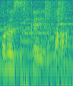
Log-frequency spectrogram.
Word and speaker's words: bruschetta: Ça s'écrit bruschetta, mais ça se dit bruschetta.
